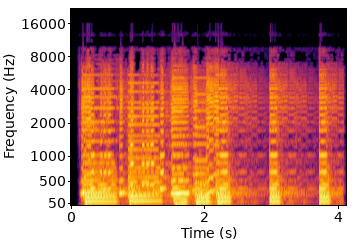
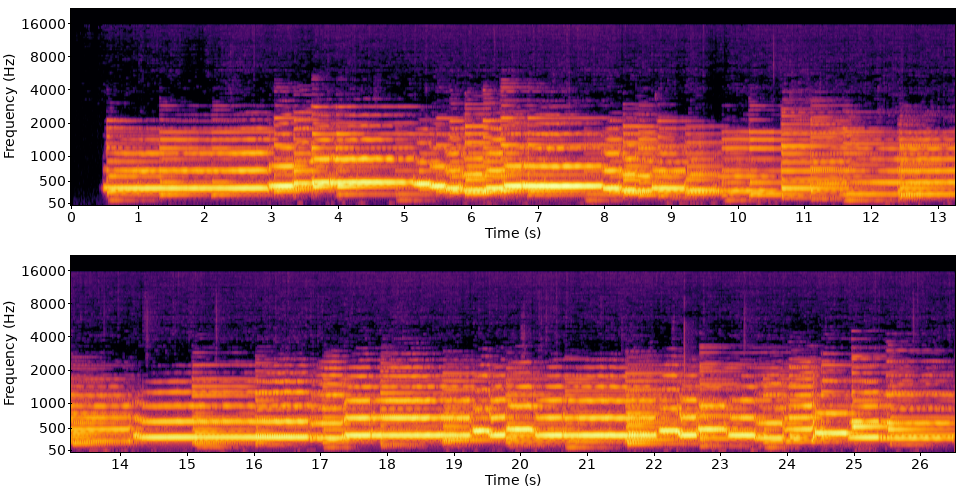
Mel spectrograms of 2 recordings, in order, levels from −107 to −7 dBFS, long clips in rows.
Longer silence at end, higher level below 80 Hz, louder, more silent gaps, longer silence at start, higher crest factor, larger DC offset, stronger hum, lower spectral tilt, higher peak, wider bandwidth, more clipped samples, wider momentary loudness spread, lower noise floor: about the same, 0.05 s vs 0 s; first, -24 dBFS vs -70 dBFS; about the same, -14 LUFS vs -16 LUFS; neither; second, 0.15 s vs 0.5 s; about the same, 14 dB vs 12 dB; neither; neither; second, -5.5 dB/octave vs -9 dB/octave; first, 0 dBFS vs -4 dBFS; first, 9.8 kHz vs 4.1 kHz; neither; first, 15 LU vs 11 LU; second, -33 dBFS vs -37 dBFS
